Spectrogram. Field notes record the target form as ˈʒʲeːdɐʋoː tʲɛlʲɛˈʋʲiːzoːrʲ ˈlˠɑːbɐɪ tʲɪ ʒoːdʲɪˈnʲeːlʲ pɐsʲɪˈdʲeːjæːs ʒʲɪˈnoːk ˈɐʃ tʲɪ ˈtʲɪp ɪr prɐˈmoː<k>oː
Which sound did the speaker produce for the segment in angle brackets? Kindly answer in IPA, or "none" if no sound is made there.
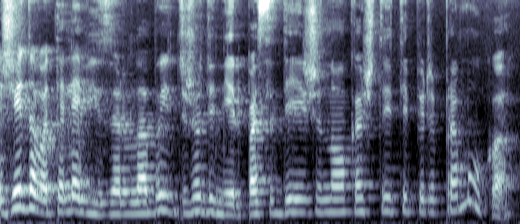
k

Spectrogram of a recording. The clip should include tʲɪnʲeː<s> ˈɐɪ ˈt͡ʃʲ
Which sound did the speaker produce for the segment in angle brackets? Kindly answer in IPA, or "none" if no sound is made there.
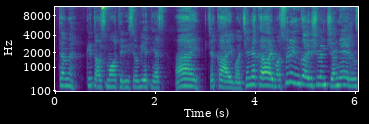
s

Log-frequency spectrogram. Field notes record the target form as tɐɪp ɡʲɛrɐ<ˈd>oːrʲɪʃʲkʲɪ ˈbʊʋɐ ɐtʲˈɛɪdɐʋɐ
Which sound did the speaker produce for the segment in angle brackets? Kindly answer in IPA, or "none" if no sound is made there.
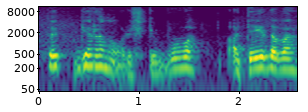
n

